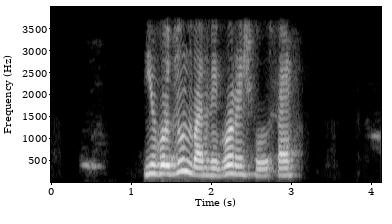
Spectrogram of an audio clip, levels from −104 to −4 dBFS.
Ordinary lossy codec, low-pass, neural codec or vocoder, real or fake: AAC, 32 kbps; 3.6 kHz; codec, 44.1 kHz, 1.7 kbps, Pupu-Codec; fake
